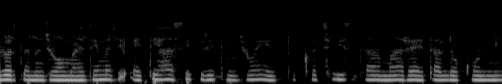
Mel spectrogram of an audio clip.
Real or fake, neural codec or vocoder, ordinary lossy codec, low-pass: real; none; none; 7.2 kHz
